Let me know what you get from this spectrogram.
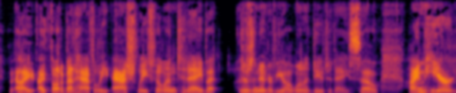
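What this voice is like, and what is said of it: Weak, fading voice from a cough. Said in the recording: “I got a cough over the weekend, and I'm pretty much basically losing my voice ... my weak-sounding voice”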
